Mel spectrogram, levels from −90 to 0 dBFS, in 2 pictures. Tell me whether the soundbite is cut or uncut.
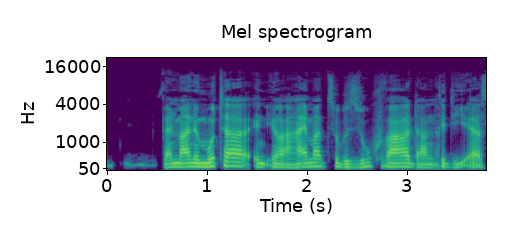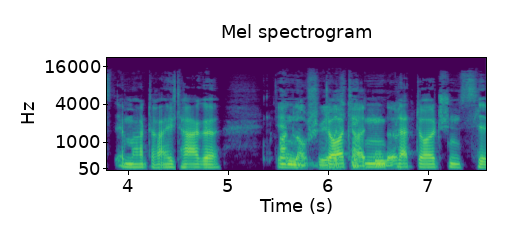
cut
